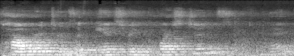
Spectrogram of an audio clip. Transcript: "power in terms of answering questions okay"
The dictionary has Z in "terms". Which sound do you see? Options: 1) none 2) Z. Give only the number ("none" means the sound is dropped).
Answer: 2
